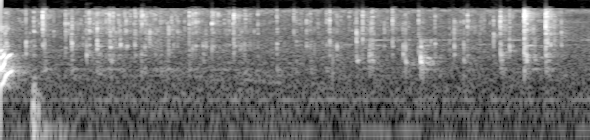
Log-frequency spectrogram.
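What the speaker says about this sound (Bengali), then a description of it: "চিনি আর ডিম ভালোভাবে মিশিয়ে নিব" A utensil mixing egg and sugar for pudding in a bowl makes rapid, irregular light clicks and taps, close and fairly quiet, with no talking.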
